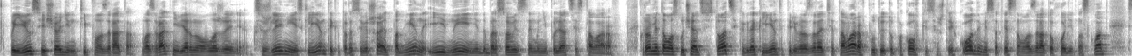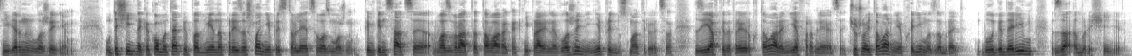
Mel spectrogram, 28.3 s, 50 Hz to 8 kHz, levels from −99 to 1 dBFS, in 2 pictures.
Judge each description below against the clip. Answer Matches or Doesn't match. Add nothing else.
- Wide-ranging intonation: Doesn't match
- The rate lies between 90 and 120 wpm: Doesn't match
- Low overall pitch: Matches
